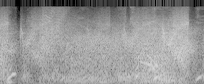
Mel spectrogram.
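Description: An energy beam roars and whooshes.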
